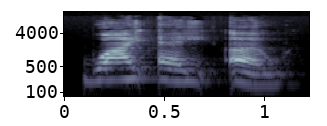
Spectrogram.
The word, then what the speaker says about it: Yao: Y A O.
